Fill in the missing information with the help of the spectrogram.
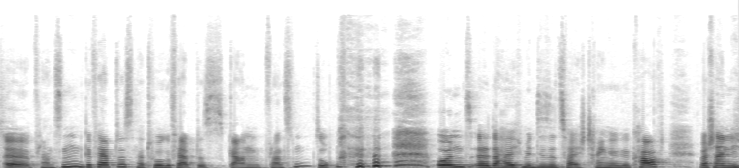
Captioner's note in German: gelächter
